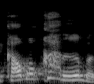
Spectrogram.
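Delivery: high, sharp retort; answering "calma" with a sharp high retort; heated retort. Retold or imitated. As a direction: snap back, pitched high. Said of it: "Não falei, "Calma o caramba", né?".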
